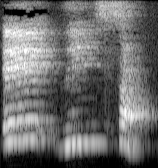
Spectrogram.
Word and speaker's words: hérisson: Alors, pareil, H muet, on dit hérisson.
